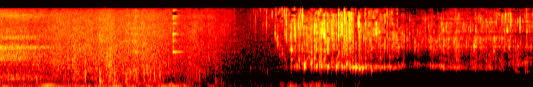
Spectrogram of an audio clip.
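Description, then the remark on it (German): Water is poured steadily into a glass, starting as a splashy gush and then settling into a brighter, rising gurgle as the glass fills, with no talking. “Noch etwas Wasser”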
